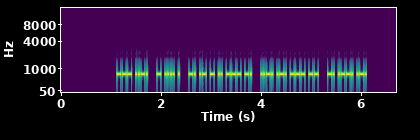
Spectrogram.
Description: Morse code, heard as a keyed tone, about 44 wpm, 700 Hz. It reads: OF THE NATION FROM NPR
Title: Sets of 5 Words 45wpm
